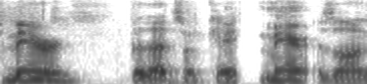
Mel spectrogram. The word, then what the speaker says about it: Marin: I want to Yeah, pronounce it correct. it's Marin, but that's okay.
